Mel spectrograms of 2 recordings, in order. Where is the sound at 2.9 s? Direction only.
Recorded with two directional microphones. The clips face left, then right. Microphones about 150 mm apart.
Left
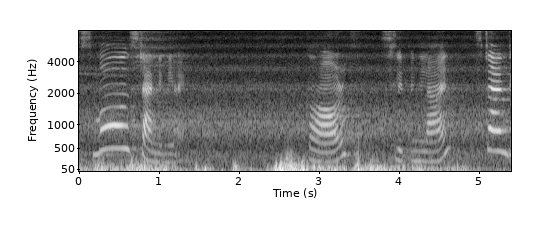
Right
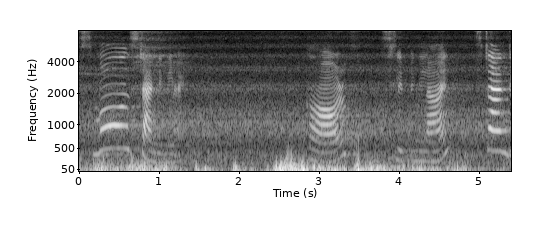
20° left (ahead or behind).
